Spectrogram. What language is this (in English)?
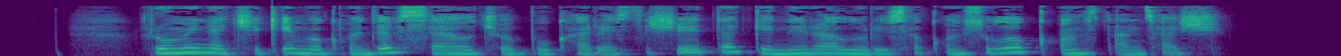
Georgian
